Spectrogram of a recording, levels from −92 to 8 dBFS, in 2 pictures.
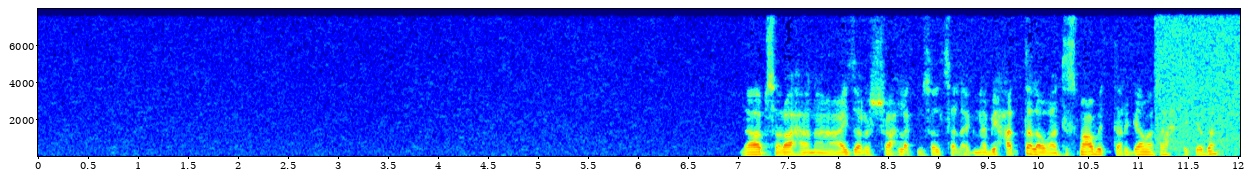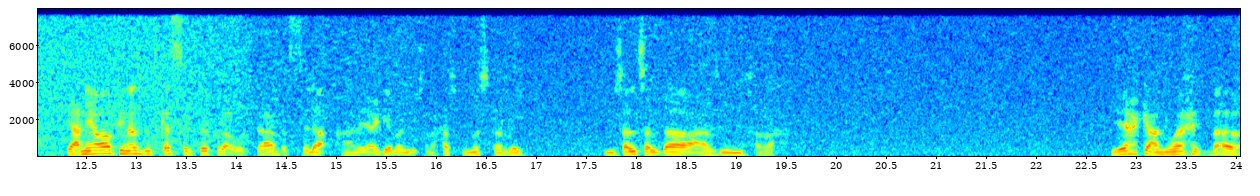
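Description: Throughout the recording there are noise suppressor artifacts. The suppressor pulls down the bands it judges to be steady noise by about 12 dB, frame by frame, so the background dips in the gaps and swells under the speech.

At about 11 s the room noise jumps by about 14 dB. From 11.16 to 14.17 s the noise suppressor is catching up. Its noise estimate trails the new level, so the louder background first comes through with little reduction. Over those 3.01 s it sinks by about 10 dB as the estimate settles, ending roughly 19 dB below the speech.

Speech is cut by the noise suppressor twice: from 15.91 to 16.29 s, with a drop of about 11 dB, and from 19.1 to 19.4 s, with a drop of about 8 dB. Each time, the suppressor mistakes around a tenth of a second of speech for background and turns it down, so those fragments sound swallowed and faint.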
